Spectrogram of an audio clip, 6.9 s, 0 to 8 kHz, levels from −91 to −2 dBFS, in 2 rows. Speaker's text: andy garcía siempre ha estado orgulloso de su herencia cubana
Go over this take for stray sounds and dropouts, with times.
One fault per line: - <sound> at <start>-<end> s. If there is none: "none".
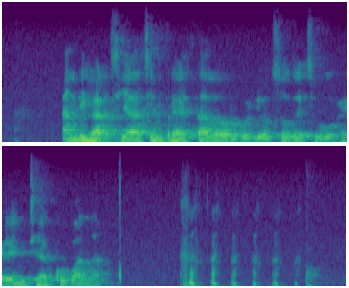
- laugh at 5.2-6.5 s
